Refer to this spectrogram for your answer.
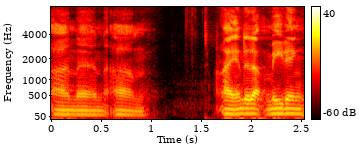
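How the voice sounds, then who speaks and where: A man with an American accent at a moderate pace, ordinary pitch variation, and a very clean recording with a silent background. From England, York. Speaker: real estate agent. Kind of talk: casual chat.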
